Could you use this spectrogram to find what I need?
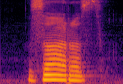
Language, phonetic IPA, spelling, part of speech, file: Ukrainian, [ˈzarɐz], зараз, adverb, Uk-зараз.ogg
- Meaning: 1. now 2. right away, immediately, instantly 3. at once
